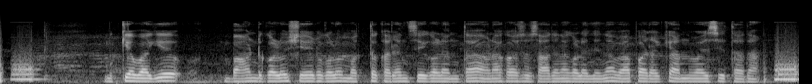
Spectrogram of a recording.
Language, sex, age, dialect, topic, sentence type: Kannada, male, 25-30, Central, banking, statement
